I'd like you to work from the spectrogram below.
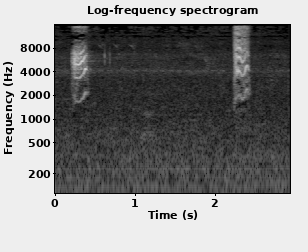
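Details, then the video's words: Female Double-collared seedeater (coleiro) calling, a call used to stir males into singing: two short, sharp, very high chirps about two seconds apart, each with a faint lower tail, over a quiet hiss. "Piado de Fêmea de Coleiro para Esquentar Coleiro"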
